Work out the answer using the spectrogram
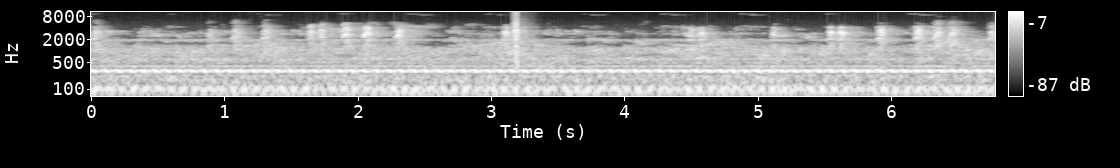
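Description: Small birds chirping in quick, repeated short notes, over a steady low hum. A single sharp click sounds about three seconds in.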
